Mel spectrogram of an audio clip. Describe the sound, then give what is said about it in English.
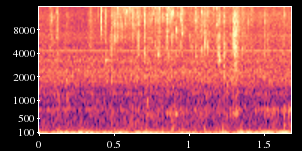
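Blood Orange India Pale Ale (4.8% ABV) from Roosters Brewing in Ogden, Utah, pours steadily into a glass, a continuous fizzing gurgle with small splashes and bubbling throughout, and no voices. “And the pour.”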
